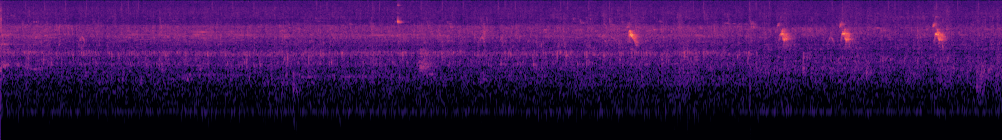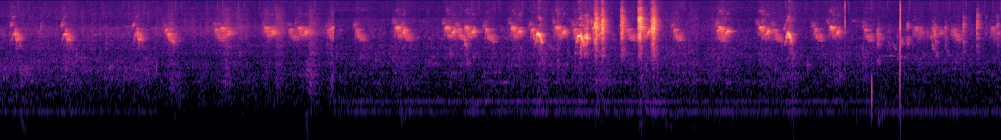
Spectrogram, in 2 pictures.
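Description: Small birds chirping: short, sharp, high chirps, sparse at first, then coming several a second and louder in the second half. A faint steady low hum runs underneath.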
